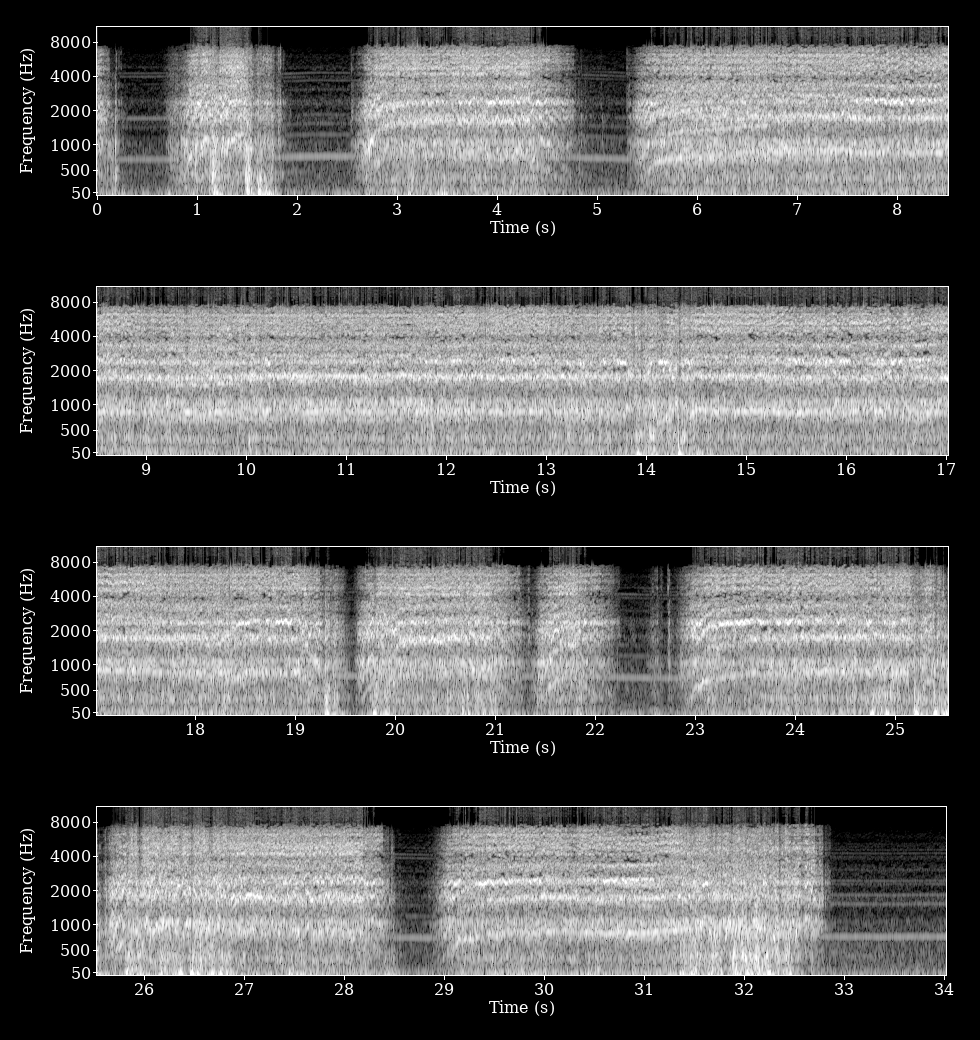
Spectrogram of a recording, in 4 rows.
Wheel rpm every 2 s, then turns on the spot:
70, 150, 80, 210, 220, 230, 230, 230, 220, 160, 110, 110, 160, 210, 140, 220, 90.
none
